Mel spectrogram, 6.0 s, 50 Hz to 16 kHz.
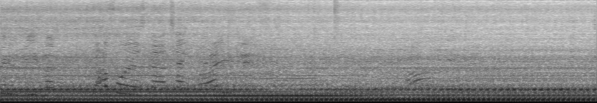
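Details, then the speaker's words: Honda S2000 parked unstarted for over 6 years, first start after fresh fuel and a service; steady, even idle with smooth thrum, no timing-chain rattle or ticking, normal idle. "It sounds so good as well. I know they suffer from chains and stuff, but that sounds so so sweet."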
